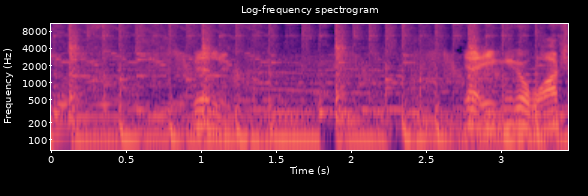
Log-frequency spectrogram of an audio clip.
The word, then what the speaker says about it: Villeneuve: Because Denis Villeneuve is a French guy. French has language ties, being a root Latin language with Spanish, and the Spanish version would be Denis Villanueva, but the French pronunciation is Denis Villeneuve, and you can look it up.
